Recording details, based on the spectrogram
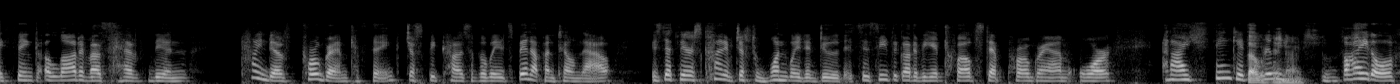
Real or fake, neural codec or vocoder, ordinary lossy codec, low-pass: fake; codec, 44.1 kHz, 3.4 kbps, Pupu-Codec; MP3, 48 kbps; 7.2 kHz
